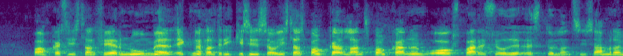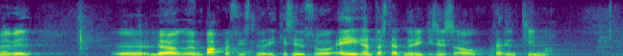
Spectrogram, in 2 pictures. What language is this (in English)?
Icelandic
